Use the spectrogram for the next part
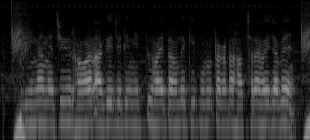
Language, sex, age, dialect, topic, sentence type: Bengali, male, 25-30, Northern/Varendri, banking, question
